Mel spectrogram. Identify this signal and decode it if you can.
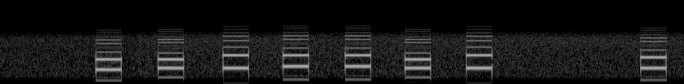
DTMF, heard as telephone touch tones, dialled by hand, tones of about 260 ms. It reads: 1469946 5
